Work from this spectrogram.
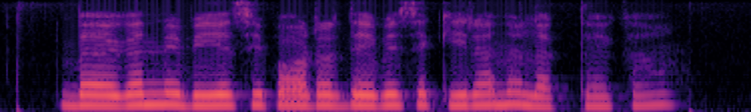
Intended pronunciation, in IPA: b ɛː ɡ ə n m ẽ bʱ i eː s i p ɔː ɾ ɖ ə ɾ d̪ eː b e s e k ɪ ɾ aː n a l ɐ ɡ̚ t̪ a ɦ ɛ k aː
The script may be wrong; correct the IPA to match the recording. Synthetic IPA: b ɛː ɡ ə n m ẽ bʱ i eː s i p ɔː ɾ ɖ ə ɾ d̪ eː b e s e k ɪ ɾ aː n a l ɐ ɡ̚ t̪ a ɦ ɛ k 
